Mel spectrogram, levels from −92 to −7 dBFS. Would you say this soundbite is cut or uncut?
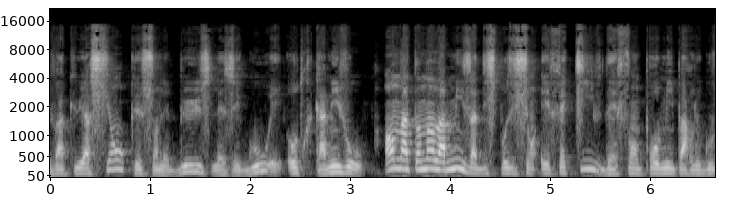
uncut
